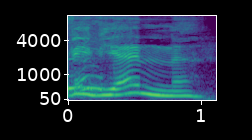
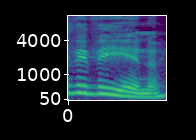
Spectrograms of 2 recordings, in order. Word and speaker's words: Vivienne: Vivienne. She don't like the Vivian. But it's French, Vivienne.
